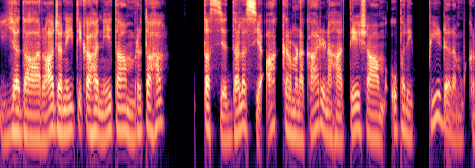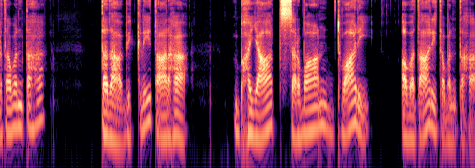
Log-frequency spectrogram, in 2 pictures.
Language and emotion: Sanskrit, fearful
